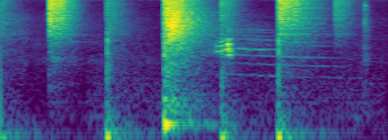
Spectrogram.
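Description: A cat meows indoors, with several short calls of varying pitch spaced about every half second, fairly close and clear, with no talking over them.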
